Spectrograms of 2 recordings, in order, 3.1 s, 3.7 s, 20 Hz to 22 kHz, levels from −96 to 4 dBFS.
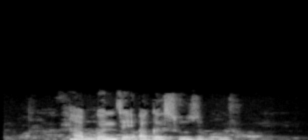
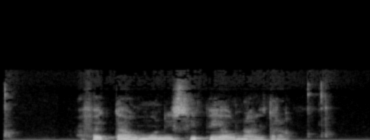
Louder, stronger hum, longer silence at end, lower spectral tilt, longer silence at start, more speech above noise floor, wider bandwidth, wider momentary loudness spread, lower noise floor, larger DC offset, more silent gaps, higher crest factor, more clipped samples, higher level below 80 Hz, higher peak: first, -18 LUFS vs -27 LUFS; neither; second, 0.5 s vs 0.8 s; about the same, -6.5 dB/octave vs -6 dB/octave; first, 0.25 s vs 0.05 s; about the same, 32 dB vs 32 dB; second, 7.6 kHz vs 10 kHz; about the same, 20 LU vs 22 LU; second, -50 dBFS vs -58 dBFS; neither; neither; about the same, 20 dB vs 18 dB; neither; about the same, -58 dBFS vs -56 dBFS; first, 0 dBFS vs -12 dBFS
